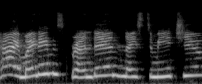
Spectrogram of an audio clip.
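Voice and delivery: put-on high-pitched boyish voice.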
